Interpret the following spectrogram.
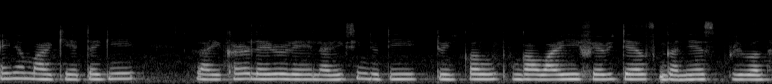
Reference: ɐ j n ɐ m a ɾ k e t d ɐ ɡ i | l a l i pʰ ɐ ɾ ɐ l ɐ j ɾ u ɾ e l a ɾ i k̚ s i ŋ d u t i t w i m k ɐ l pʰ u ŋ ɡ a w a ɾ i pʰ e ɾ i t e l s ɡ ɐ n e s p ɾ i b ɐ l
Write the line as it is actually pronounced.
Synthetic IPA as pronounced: ɐ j n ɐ m a ɾ k e t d ɐ ɡ i | l a ɾ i kʰ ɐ ɾ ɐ l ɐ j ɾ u ɾ e l a ɾ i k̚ s i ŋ d u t i t w i ŋ k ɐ l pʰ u ŋ ɡ a w a ɾ i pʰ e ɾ i t e l s ɡ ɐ n e s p ɾ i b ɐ l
